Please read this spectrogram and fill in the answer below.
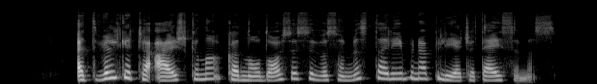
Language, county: Lithuanian, Šiauliai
